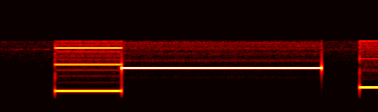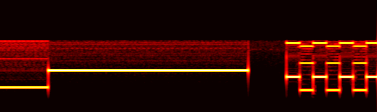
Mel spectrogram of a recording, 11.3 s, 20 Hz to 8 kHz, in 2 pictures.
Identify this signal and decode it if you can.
Two-tone page, heard as a one-second tone, then a three-second tone, about 460 then 1220 Hz, about 550 then 1120 Hz. It is heard from 0.8 to 9.4 s.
